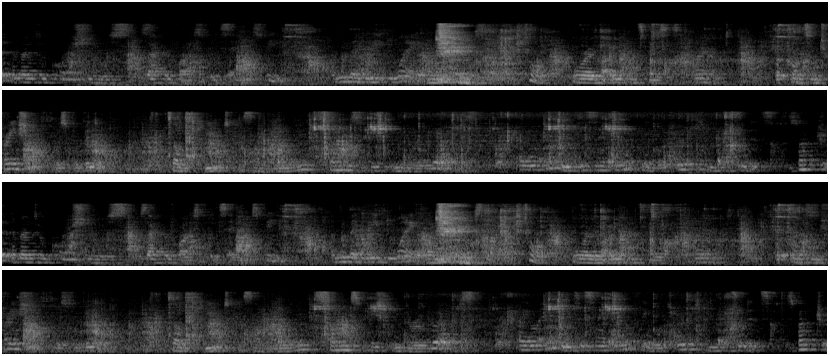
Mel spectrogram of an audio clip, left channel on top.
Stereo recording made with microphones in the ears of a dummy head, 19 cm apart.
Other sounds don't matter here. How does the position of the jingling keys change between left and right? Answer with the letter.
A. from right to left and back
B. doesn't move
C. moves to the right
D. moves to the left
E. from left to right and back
A.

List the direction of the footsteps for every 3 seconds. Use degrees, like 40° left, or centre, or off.
40° right, 30° right, 20° right, 10° left, 50° left, 70° left.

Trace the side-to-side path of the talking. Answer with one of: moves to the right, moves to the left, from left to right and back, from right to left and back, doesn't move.
from right to left and back.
